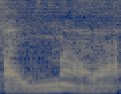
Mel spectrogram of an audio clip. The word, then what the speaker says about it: aymara: dice aymara o aymara lo que pasa es que en el idioma aymara si el acento tiene posición fija y él siempre va a decaer en la penúltima sílaba de la palabra no tiene no tiene digamos sílabas que terminen en la boca al final por lo tanto se dice aymara y no al martínez que hablamos tenemos la influencia del castellano decimos al mar así como podemos conceptualizar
